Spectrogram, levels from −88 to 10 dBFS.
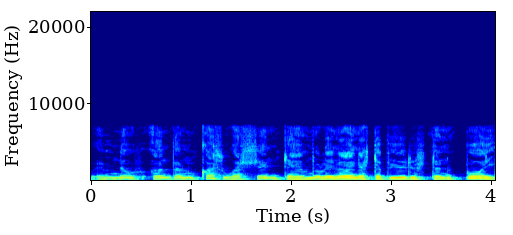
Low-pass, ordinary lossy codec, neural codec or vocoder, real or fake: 7.2 kHz; none; none; real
